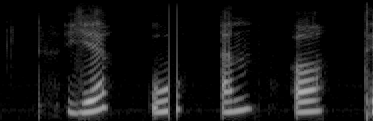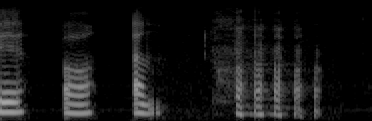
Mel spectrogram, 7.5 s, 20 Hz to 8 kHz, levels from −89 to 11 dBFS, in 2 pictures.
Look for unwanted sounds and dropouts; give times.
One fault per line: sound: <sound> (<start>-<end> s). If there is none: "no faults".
sound: dropout (1.7-1.8 s)
sound: laugh (5.7-6.9 s)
